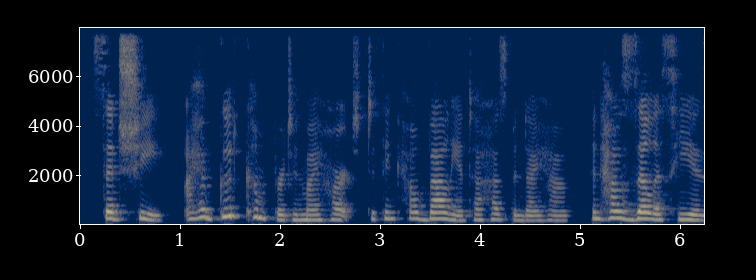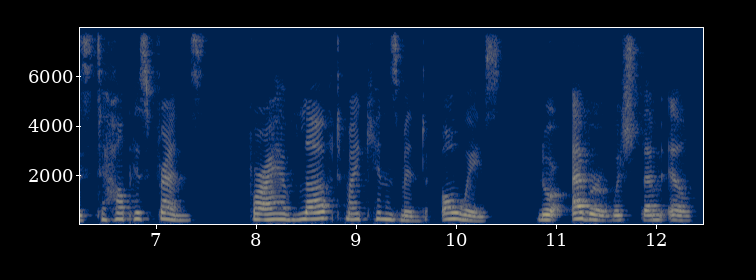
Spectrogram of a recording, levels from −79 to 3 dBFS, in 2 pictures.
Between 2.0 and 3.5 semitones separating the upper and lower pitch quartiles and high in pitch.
No: average, 4.1 semitones; high, 220 Hz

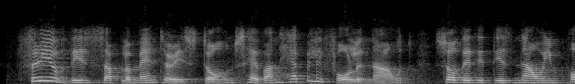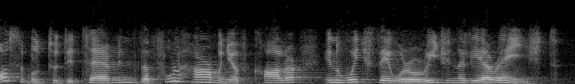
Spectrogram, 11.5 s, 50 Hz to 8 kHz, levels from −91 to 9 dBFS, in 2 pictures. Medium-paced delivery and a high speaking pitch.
Yes: average, 145 wpm; high, 195 Hz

